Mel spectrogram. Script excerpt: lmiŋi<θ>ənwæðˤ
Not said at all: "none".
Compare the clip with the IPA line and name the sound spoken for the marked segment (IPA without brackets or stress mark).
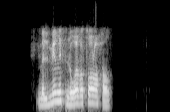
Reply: θ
